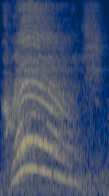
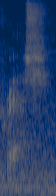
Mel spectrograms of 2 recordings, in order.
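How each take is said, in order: First: It is said in an excited, emphatic tone. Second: It is said in a calm, even tone. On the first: The speaker calls it wrong. "We don't want to say" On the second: The speaker calls it right. "We want to say crash. The same way we give the command"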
